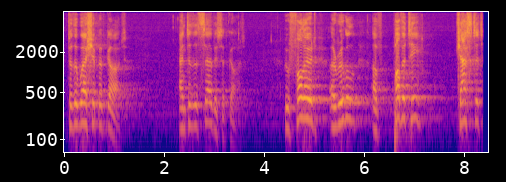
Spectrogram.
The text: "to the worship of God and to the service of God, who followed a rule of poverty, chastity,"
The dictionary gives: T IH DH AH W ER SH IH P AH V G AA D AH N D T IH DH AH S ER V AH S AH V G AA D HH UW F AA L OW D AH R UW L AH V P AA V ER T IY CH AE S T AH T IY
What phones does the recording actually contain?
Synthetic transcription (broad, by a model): T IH DH AH W ER SH IH P AH V G AA D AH N T IH DH AH S ER V AH S AH V G AA D HH UW F AA L OW D AH R UW L AH V P AA V ER T IY CH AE S T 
